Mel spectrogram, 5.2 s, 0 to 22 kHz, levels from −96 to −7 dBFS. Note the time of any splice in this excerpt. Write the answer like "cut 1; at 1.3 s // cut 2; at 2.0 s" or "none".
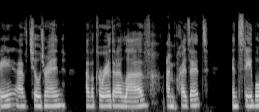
none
